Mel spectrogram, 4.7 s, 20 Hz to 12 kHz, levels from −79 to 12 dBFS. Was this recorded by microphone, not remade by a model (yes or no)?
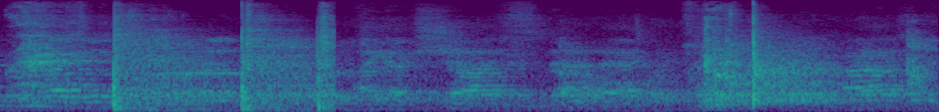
yes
